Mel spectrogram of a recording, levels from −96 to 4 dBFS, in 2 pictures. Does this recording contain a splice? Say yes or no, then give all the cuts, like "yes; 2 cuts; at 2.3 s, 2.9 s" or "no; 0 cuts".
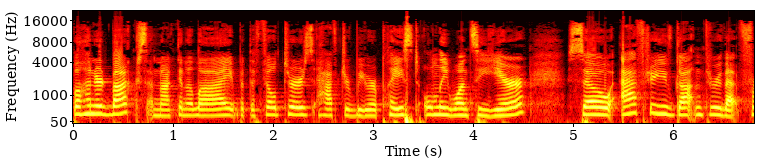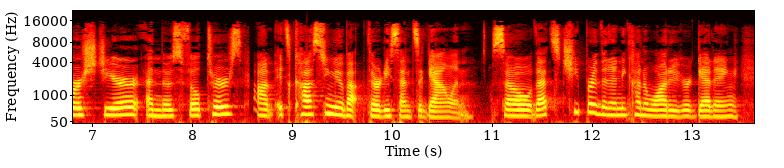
yes; 2 cuts; at 8.6 s, 10.9 s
